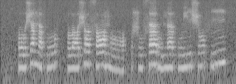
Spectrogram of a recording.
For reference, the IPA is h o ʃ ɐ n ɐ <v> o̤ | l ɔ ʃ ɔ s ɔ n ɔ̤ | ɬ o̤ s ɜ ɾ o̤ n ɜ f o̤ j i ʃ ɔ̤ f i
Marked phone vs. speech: incorrect: f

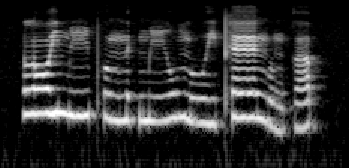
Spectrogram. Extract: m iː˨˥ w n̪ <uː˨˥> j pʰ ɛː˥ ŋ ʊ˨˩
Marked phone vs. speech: incorrect: uː˨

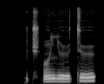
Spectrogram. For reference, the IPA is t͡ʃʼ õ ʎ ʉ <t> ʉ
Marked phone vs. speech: correct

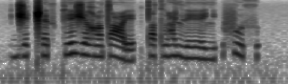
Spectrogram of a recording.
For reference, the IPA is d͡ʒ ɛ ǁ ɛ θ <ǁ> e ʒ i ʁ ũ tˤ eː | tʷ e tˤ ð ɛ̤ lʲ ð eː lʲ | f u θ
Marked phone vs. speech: incorrect: k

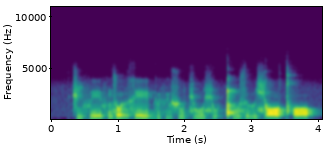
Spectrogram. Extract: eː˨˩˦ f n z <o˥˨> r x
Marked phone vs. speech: correct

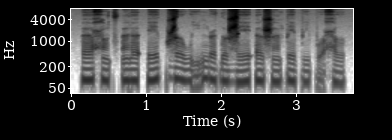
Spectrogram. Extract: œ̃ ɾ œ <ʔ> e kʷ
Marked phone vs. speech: correct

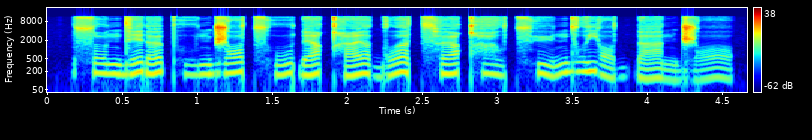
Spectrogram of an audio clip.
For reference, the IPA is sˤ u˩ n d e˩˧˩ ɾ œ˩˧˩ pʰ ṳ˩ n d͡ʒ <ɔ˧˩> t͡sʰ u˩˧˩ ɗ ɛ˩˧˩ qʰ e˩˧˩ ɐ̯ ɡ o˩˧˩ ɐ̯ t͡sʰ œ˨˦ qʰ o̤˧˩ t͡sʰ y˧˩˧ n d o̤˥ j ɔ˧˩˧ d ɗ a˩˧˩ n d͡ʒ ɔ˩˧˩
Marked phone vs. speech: incorrect: ɔ˨˦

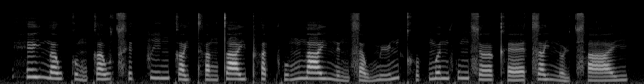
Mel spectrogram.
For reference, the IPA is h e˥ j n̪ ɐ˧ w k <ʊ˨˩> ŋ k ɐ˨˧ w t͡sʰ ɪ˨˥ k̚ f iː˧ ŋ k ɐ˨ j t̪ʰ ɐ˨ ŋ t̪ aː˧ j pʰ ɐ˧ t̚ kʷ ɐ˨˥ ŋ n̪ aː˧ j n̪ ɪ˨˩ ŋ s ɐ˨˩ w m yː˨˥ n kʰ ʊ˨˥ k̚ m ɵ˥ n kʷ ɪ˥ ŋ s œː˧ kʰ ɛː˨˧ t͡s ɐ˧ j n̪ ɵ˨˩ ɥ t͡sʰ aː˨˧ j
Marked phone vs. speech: correct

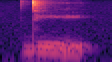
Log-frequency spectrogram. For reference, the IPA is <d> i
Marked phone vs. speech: correct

